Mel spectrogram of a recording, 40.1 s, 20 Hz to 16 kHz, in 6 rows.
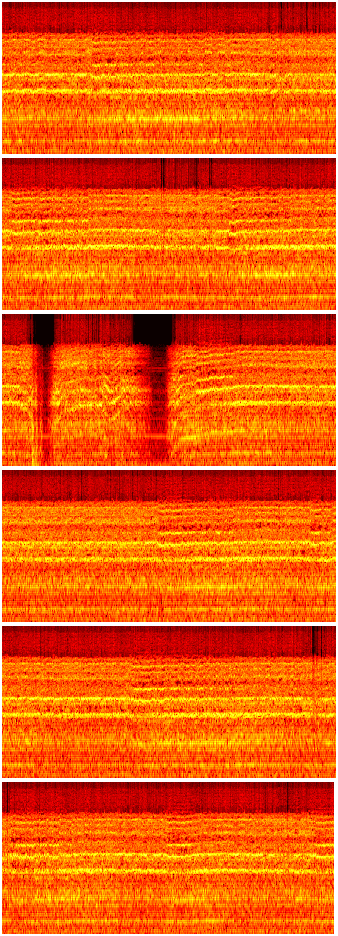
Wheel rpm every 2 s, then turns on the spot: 230, 210, 230, 220, 230, 230, 210, 150, 100, 230, 230, 230, 220, 230, 230, 210, 230, 220, 220, 230.
none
